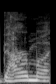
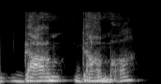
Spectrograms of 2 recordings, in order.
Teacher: rather than having the conjunct consonants R followed by M, they just double the M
